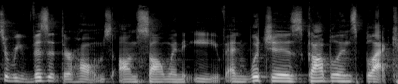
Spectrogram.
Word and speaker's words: Samhain: And just a note, if you've seen this word, you might have pronounced it Samhain before. Not going to lie, I've read it and used to pronounce it that way until I heard it said, and it is Samhain.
